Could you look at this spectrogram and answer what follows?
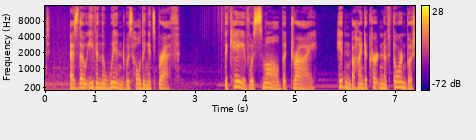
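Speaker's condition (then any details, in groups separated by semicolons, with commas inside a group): No condition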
